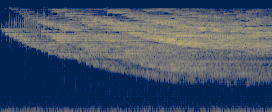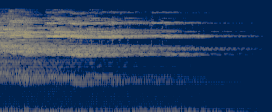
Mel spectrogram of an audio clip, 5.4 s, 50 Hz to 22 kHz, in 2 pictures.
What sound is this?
chimes 5sec gliss down
Descending glissando on LP double-row chime tree. Recorded in my closet on Yamaha AW16-G using a cheap Shure mic.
